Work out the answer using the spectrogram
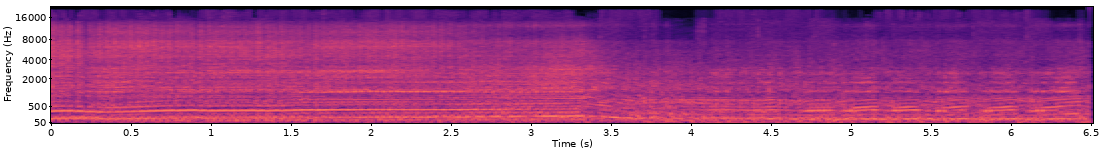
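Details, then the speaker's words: Old 2005 Arctic Cat Firecat F6 two-stroke snowmobile bogging: revs sag and drop, engine labouring as the sticking clutch drags and loads it; no brakes either. "so as you guys can hear it's bogging like that because the clutch is sticking right"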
